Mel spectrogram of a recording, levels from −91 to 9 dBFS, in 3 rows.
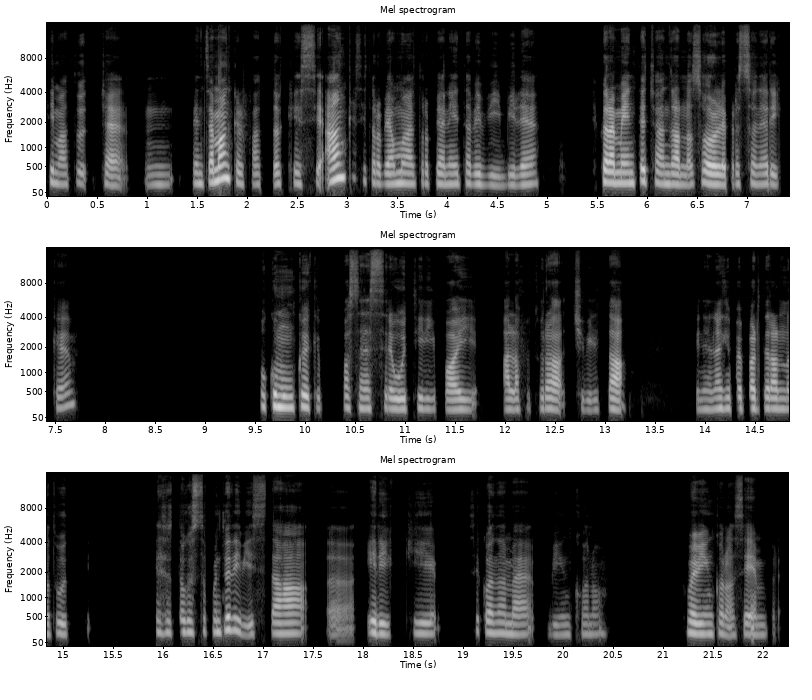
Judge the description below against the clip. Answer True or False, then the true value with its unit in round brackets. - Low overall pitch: False (185 Hz)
